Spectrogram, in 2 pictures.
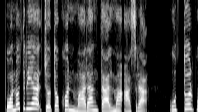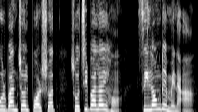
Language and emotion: Santali, neutral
